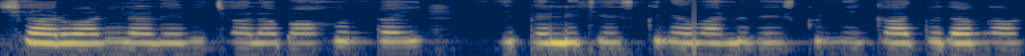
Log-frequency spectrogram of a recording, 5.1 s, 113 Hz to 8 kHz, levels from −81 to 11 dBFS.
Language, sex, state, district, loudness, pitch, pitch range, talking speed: Telugu, male, Telangana, Karimnagar, -18 LUFS, 320 Hz, 315-340 Hz, 130 wpm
